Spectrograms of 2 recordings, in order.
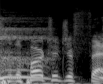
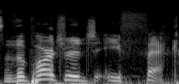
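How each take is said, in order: First: Much higher, gleeful call of the title; "The Partridge Effect" sung out high and thrilled; excited repeat. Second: Slow, drawn-out title reveal; "The Partridge Effect" slowly, like unveiling a show; grand announcement. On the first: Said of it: "I'm so excited". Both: Acted.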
